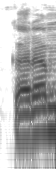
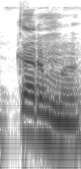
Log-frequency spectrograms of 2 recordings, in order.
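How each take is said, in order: First: कर्म broken into two syllables, ka-ram; कर्म as ka-RAM, the r fully voiced with its vowel; wrong split reading. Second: कर्म as one syllable, "karm"; कर्म with a short half r, no vowel between r and m; quick half r. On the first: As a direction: say कर्म with an extra vowel after the r, "karam". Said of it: "कर्म नहीं पढ़ेंगे". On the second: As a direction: run the r of कर्म straight into the m. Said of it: "जल्दी से आधा रा के टाइप का पढ़ेंगे". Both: Shown as a demonstration.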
